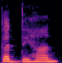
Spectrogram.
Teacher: دال پہ تشدید ہے، تو ہمیں 2 حرف کے برابر دال کو پڑھنا ہے، اور تشدید زیر کا ہے تو ہمیں زیر کو بھی ظاہر کرنا ہے۔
